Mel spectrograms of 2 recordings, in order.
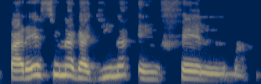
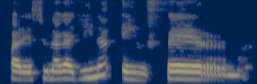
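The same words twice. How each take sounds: First: The r sounds are said as l sounds. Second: The r sounds are said as r sounds. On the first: "En la película dice así" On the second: "Cuando el habla culta diría"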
